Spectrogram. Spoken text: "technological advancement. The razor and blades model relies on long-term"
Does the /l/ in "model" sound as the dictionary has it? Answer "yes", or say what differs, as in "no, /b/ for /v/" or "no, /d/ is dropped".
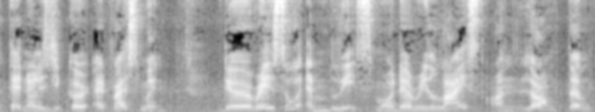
no, /n/ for /l/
